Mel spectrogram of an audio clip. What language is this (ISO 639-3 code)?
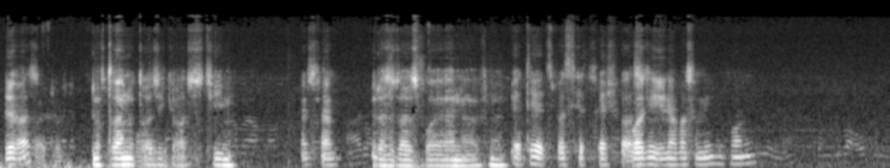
deu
